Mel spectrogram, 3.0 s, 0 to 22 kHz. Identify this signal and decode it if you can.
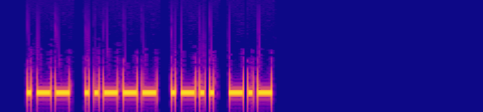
Morse code, heard as a keyed tone, about 40 wpm, 700 Hz. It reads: W2LK
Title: Easy Call Signs Repeated 2x - 40wpm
